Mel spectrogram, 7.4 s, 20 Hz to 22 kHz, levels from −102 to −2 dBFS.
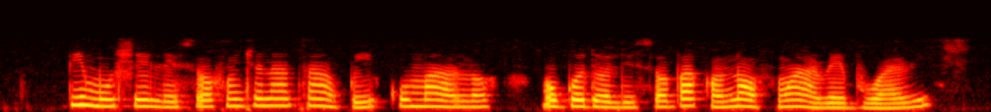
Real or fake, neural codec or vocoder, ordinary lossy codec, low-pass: real; none; none; 5.4 kHz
